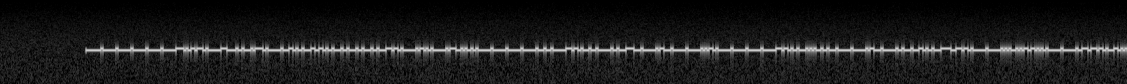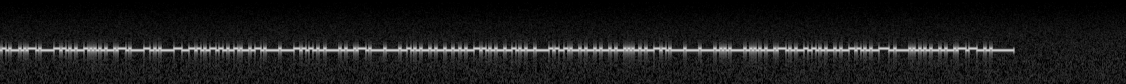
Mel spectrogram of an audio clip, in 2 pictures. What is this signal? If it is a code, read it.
RTTY (50 baud, 170 Hz shift), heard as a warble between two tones, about 1950 Hz centre. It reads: M3U8 DZFQ Q9BS 6B75 YSRA USKE 43NO APGA P3U1 7LG6 JJ38 5F39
